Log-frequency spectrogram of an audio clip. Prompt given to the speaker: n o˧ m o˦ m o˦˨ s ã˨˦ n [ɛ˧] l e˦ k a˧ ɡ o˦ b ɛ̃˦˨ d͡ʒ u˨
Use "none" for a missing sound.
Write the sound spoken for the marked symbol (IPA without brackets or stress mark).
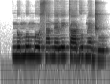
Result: ɛ˧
